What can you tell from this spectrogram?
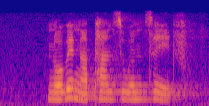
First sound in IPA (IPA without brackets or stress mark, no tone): n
